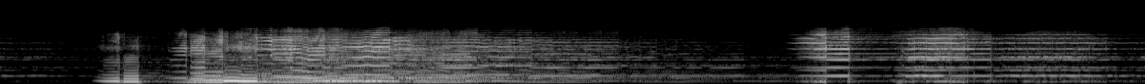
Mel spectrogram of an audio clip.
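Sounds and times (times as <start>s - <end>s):
ambient electric guitar solo: 1.0s - 9.6s.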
